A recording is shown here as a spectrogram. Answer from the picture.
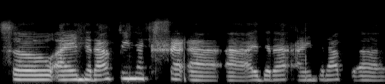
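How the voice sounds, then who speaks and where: A woman with a Brazilian Portuguese accent speaks with fairly even intonation in a dry, close recording with no echo. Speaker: geneticist and review analyst. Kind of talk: career interview.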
